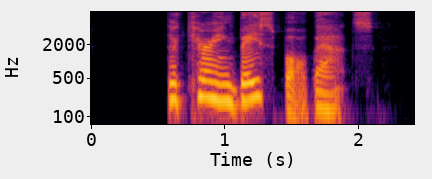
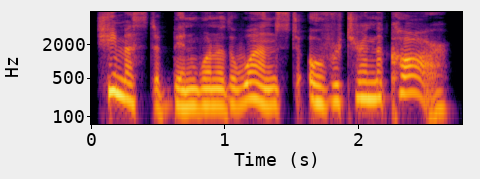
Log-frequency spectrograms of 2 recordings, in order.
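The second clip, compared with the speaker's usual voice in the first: ordinary delivery, nothing marked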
